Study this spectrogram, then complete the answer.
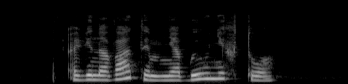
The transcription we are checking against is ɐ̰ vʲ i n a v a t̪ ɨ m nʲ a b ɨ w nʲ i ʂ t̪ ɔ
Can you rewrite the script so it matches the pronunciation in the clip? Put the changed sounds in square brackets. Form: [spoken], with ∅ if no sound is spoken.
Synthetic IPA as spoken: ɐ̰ vʲ i n a v a t̪ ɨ m nʲ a b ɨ w nʲ i [x] t̪ ɔ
